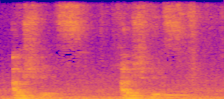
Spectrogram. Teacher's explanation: The slide from the ow to that soft ch, W pronounced as the, and the final ch, difficult for Irish pupils.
